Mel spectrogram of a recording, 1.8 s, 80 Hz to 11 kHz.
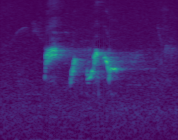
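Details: Red-whiskered bulbul decoy singing to attract rival birds toward a trap, recorded 28 October 2018: one loud, clear warbled phrase of four or five quick rising and falling fluty notes, over quiet background.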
